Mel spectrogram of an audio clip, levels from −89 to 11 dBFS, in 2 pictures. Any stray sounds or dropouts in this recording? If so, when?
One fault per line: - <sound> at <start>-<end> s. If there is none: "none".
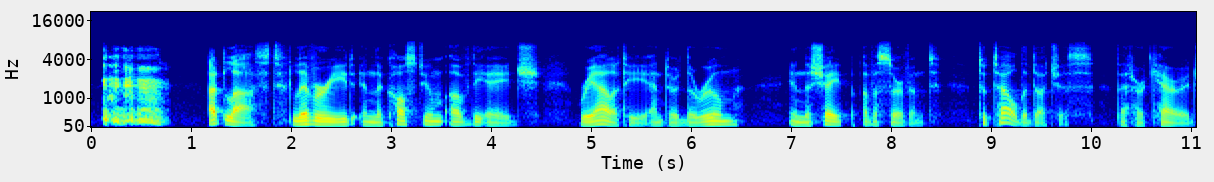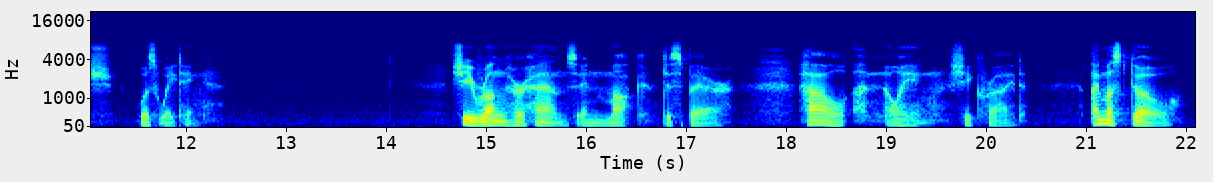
- throat clearing at 0.1-0.8 s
